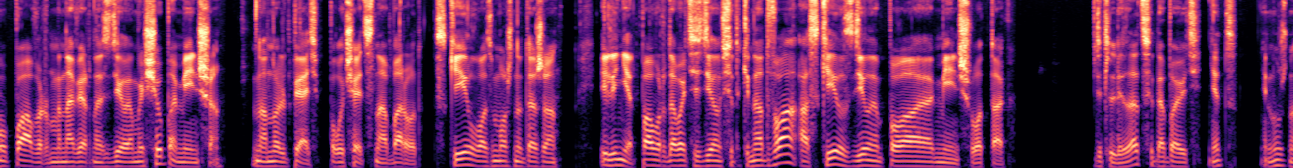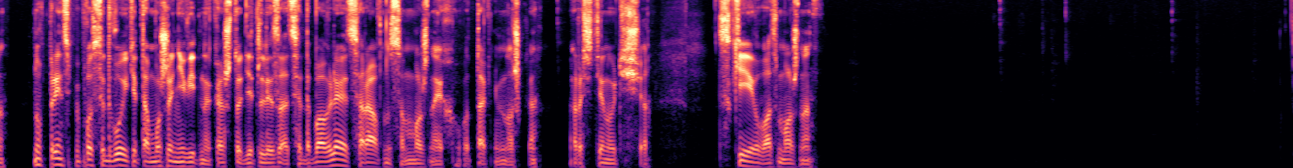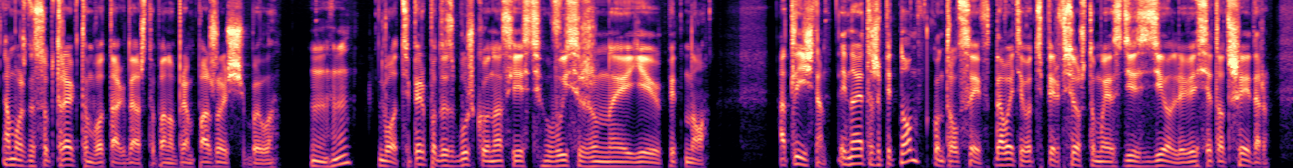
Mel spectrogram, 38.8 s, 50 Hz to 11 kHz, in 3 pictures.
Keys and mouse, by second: 0.0-1.9 shift+drag, 2.4 middle click, 2.9 click, 4.0 middle click, 4.6-5.9 shift+drag, 6.5 click, 8.0-10.4 shift+drag, 10.7-13.2 shift+drag, 13.7 click, 14.4 2, 15.3 click, 16.6-18.7 drag, 20.0 shift+click, 20.9 middle click, 21.4-23.2 shift+drag, 23.3 shift+click, 24.2 click, 24.8 click, 25.0 shift+middle click, 25.3 shift+click, 26.2-28.2 shift+drag, 28.8-29.3 middle drag, 30.4-31.2 middle drag, 33.0-34.3 middle drag, 34.8 ctrl+s, 36.5 middle click, 38.3 middle click.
